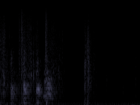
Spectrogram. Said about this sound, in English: Oh, man, are these chickens despawning? I don't hear them anymore. What is... What's up with the chickens in this video game? Oh, there's one. There's one.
